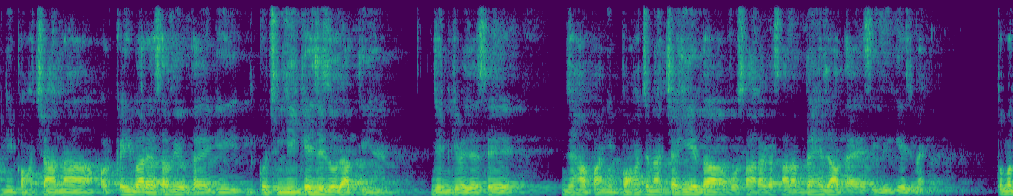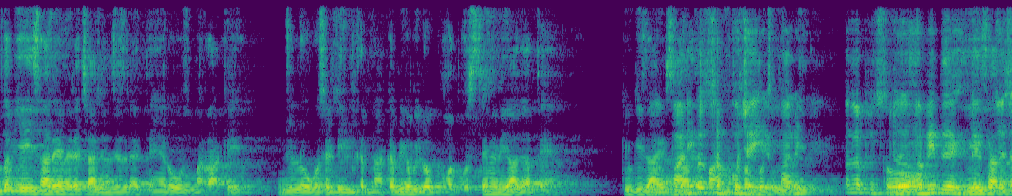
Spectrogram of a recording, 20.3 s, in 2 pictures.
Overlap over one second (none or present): present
